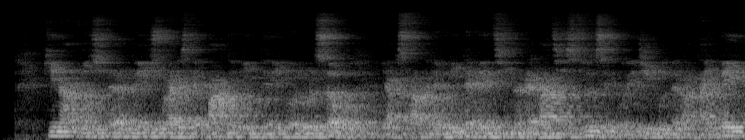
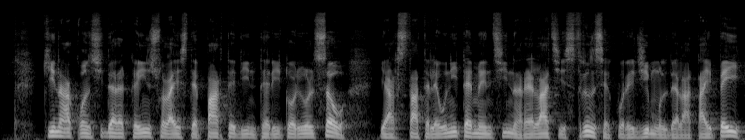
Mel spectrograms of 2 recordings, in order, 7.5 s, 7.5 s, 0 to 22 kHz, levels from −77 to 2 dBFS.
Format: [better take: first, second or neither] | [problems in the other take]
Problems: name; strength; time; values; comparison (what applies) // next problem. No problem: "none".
second | off-mic speech; far // room echo; strong; dies away in 1.5 s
